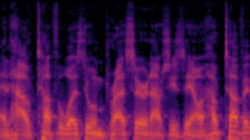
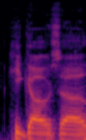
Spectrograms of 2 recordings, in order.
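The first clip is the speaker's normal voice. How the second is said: ordinary delivery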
